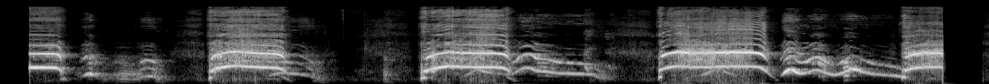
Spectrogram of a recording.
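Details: Pet dog howling back and forth with its owner, who screams in turn: loud, flat, held human screams alternate with the dog's wavering, falling howls. Four exchanges in ten seconds, each answered within about a second.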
